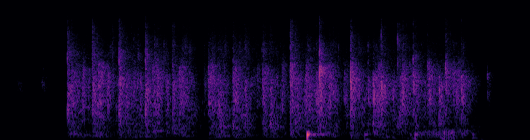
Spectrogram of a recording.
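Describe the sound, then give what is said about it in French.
Audience applause breaks out after a brief pause following a Bible Project video, a dense, steady wash of many hands clapping that holds strong for about five seconds before cutting off quickly. “Merci de ne pas applaudir la technologie, mais le message.”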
